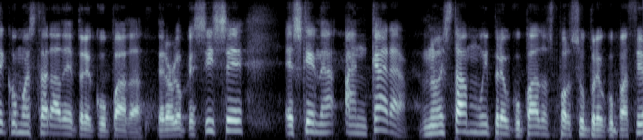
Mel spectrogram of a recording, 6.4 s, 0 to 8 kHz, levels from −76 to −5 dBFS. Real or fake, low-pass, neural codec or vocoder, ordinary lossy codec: fake; none; codec, 16 kHz, 0.8 kbps, ZipCodec; none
